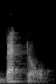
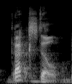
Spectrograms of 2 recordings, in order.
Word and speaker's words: Bechdel: Yeah, and I'm not trying to go anti Bechdel with it, but did I pronounce that right? – Anti Bechdel? – The Bechdel test? – Bechdel. – Bechdel. – Bechdel test. Yes.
